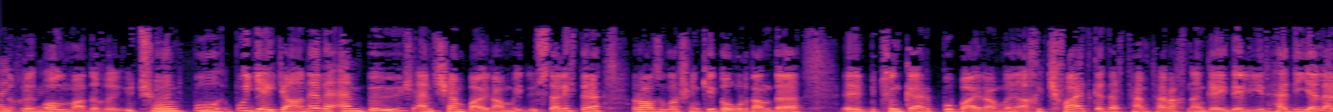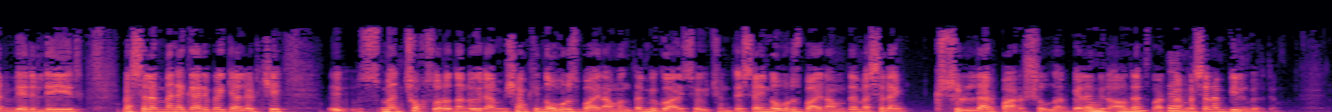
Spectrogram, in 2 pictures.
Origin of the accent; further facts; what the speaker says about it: Baku, Azerbaijan; Nə dərəcədə demək düzgün olar ki, mən Bakılıyam, düzgün olmazdı. Amma əlbəttə mən özümü Bakılı hesab eləyirəm.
